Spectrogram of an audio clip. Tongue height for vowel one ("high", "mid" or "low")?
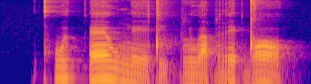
high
